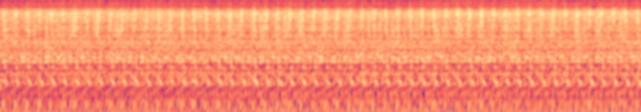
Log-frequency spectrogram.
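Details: Engine at steady idle with a regular knock about three times a second over the running engine; cause of the knock unclear.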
